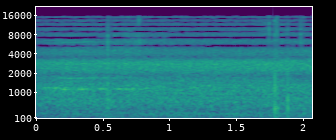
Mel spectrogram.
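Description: Ceiling fan running at high speed on a newly fitted 2 µF run capacitor, a steady rushing of moving air that sounds like a turbine. It is running at full speed again, where the worn capacitor it replaced had left it turning slowly.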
